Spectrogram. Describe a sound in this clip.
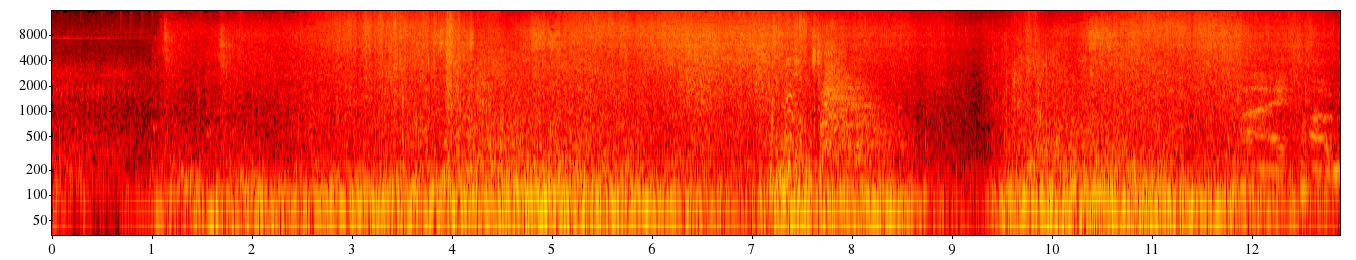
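A strong storm wind roars and howls.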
